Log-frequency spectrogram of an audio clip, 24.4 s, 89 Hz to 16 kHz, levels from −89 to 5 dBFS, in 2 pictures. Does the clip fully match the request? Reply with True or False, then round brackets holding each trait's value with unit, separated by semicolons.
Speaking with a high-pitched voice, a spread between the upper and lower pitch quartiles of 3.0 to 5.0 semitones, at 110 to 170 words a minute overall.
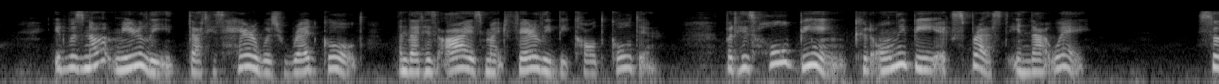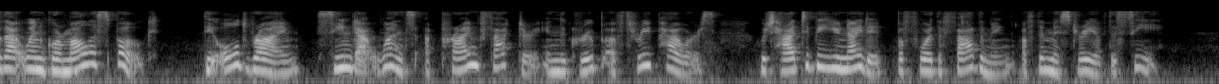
True (220 Hz; 3.8 semitones; 160 wpm)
